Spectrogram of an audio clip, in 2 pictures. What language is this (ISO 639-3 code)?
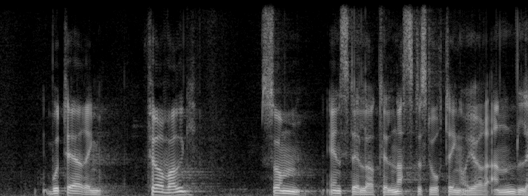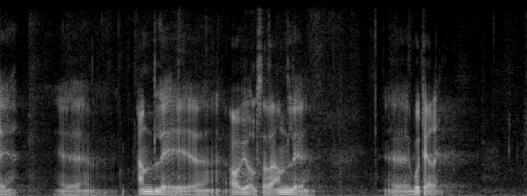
nor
